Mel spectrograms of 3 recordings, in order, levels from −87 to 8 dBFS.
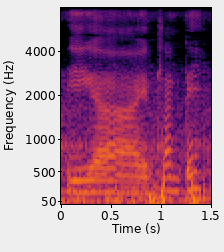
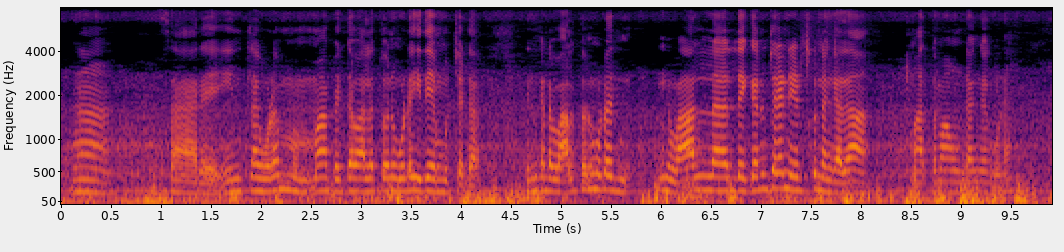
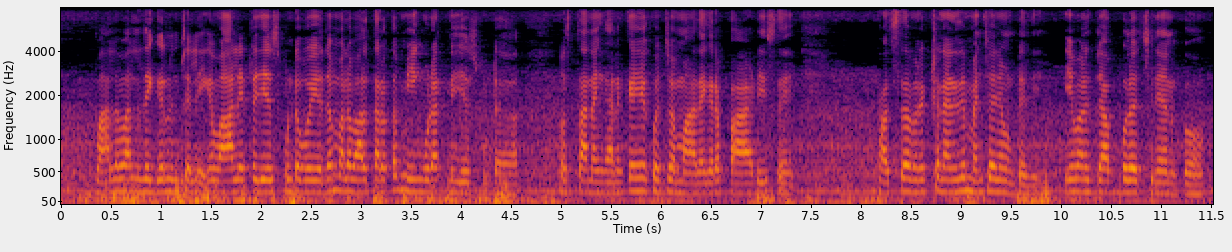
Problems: constant background noise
